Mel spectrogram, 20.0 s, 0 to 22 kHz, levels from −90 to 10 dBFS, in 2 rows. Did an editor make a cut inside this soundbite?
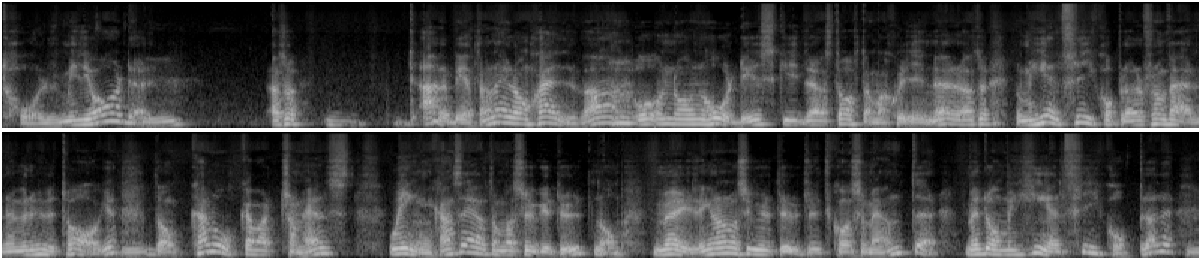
yes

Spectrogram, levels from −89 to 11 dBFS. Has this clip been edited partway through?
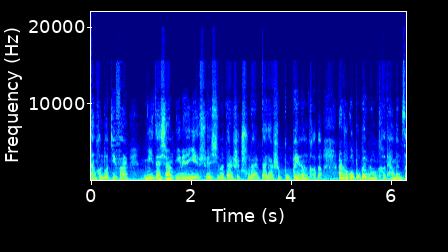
no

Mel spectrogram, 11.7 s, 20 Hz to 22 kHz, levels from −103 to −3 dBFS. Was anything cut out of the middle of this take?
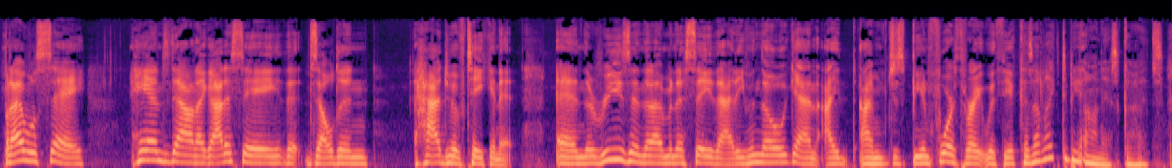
no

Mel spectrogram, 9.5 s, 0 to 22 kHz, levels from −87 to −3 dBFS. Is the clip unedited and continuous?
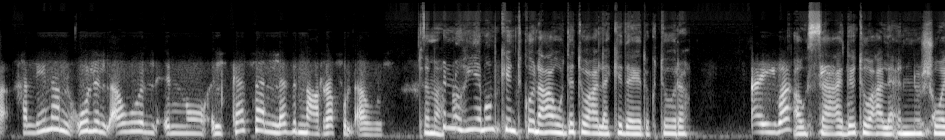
no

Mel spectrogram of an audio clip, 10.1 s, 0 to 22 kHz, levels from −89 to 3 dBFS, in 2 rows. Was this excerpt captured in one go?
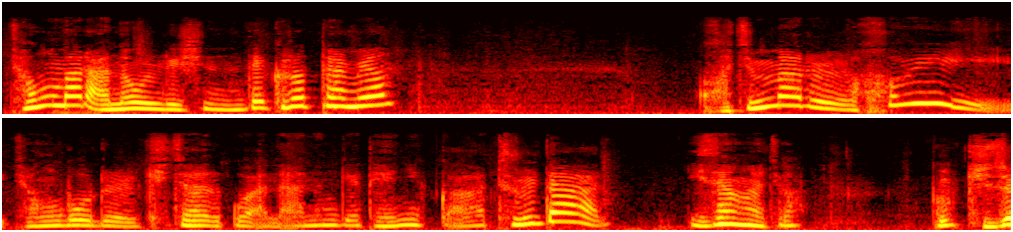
yes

